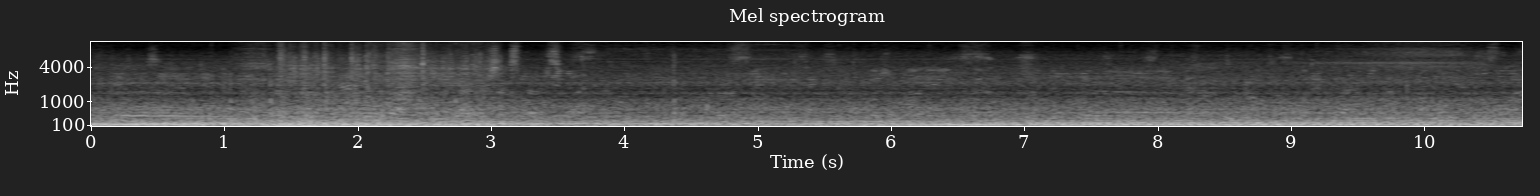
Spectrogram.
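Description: Inside a moving shuttle bus: a steady low engine drone and road noise, with a cluster of light rattles about two to three seconds in.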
